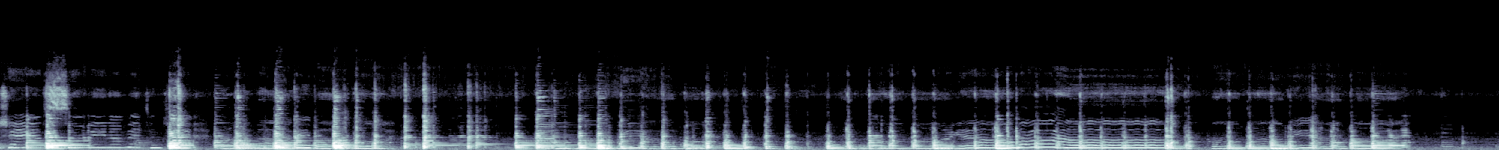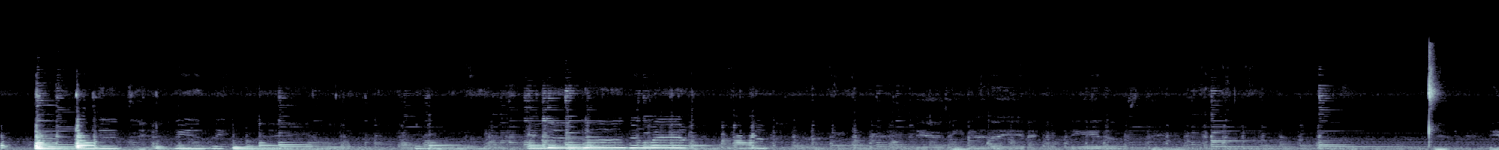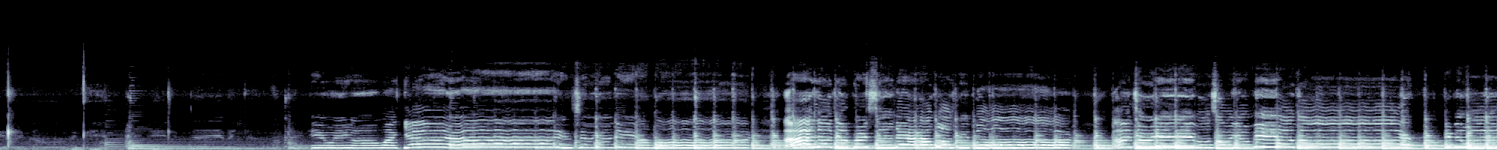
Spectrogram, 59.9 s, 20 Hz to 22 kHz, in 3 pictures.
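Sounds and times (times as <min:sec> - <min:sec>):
violin plucked pizzicato: 0:00.0 - 0:18.9, 0:20.0 - 0:38.2, 0:41.4 - 0:59.9
woman singing with vibrato: 0:00.0 - 0:18.9, 0:20.4 - 0:36.2, 0:39.1 - 0:59.9.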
